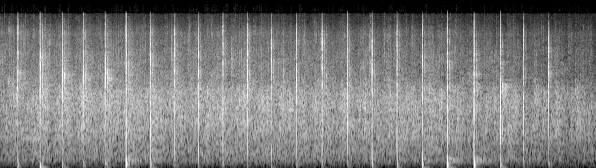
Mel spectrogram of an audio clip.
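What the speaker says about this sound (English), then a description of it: "Please join in a round of applause." Sharp, evenly spaced hand claps ring out one at a time at an awards ceremony honoring work for Oakland students, sounding like only a few people clapping in a steady rhythm with no voices.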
